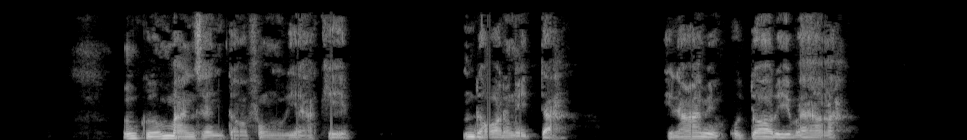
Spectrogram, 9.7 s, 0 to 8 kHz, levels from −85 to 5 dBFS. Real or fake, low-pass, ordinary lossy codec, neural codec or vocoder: real; 7.2 kHz; MP3, 48 kbps; none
